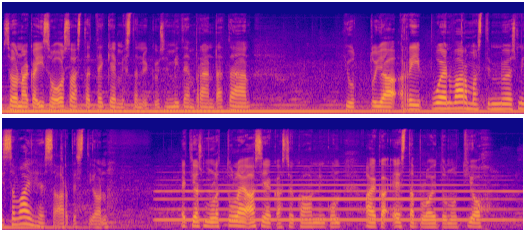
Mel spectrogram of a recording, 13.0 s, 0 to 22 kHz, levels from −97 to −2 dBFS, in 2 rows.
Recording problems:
background music; loud; throughout; 7 dB below the speech
murmuring crowd; faint; throughout; 25 dB below the speech

